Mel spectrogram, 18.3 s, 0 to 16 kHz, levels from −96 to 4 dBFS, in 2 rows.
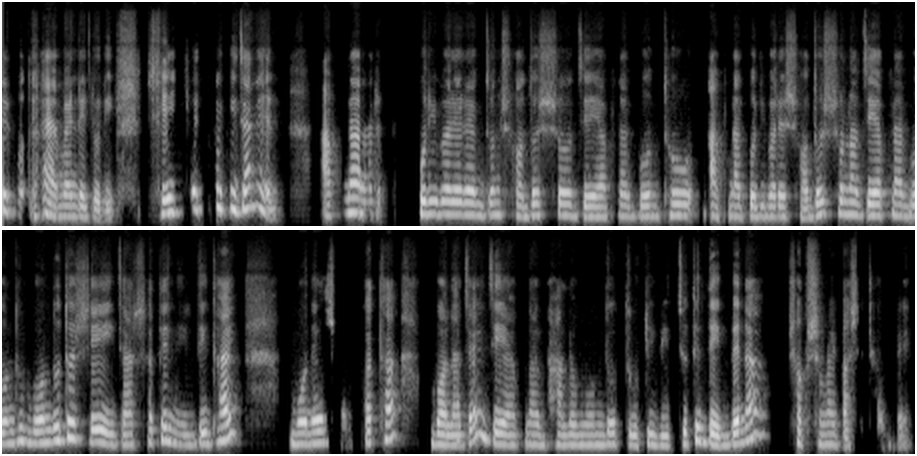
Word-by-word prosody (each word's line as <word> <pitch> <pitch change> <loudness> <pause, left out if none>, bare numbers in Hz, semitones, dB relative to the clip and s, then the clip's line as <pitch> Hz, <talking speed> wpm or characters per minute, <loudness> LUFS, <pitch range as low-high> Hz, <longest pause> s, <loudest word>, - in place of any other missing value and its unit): মত 285 - -8
হ্যাঁ, 190 -7 +2
ম্যান্ডেটরি। 170 -5 -1 0.5
সেই 225 +2 +5
ক্ষেত্রে 290 +2 -1
কি 285 - +5
জানেন? 295 -2 +2 0.6
আপনার 225 +5 +2 0.5
পরিবারের 210 -1 +3
একজন 190 +1 -3 0.2
সদস্য 185 +2 -3 0.3
যে 165 - +1 0.2
আপনার 170 +1 -6
বন্ধু, 175 +2 -2 0.4
আপনার 170 0 -6
পরিবারের 170 0 -1
সদস্য 190 +8 -1 0.2
না, 200 - +1
যে 190 - +4
আপনার 185 0 -4
বন্ধু। 185 +4 +1 0.2
বন্ধু 200 +3 +5
তো 275 - +9
সেই 205 -2 +6 0.2
যার 170 0 -2
সাথে 205 +2 -3
নির্দ্বিধায় 180 - +2 0.6
মনের 185 +2 +6
সব - - -20
কথা 195 +6 0 0.5
বলা 160 -1 +4
যায়। 335 - +1
যে 185 - +4 0.2
আপনার 170 +1 -6
ভালো-মন্দ 165 0 -3 0.2
ত্রুটি-বিচ্যুতি 160 +5 -2
দেখবে 155 +3 +6
না, 245 - +4 0.4
সবসময় 170 -3 -4
পাশে 135 0 -6
থাকবে। - - -14
180 Hz, 135 wpm, -23 LUFS, 170-205 Hz, 0.6 s, তো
